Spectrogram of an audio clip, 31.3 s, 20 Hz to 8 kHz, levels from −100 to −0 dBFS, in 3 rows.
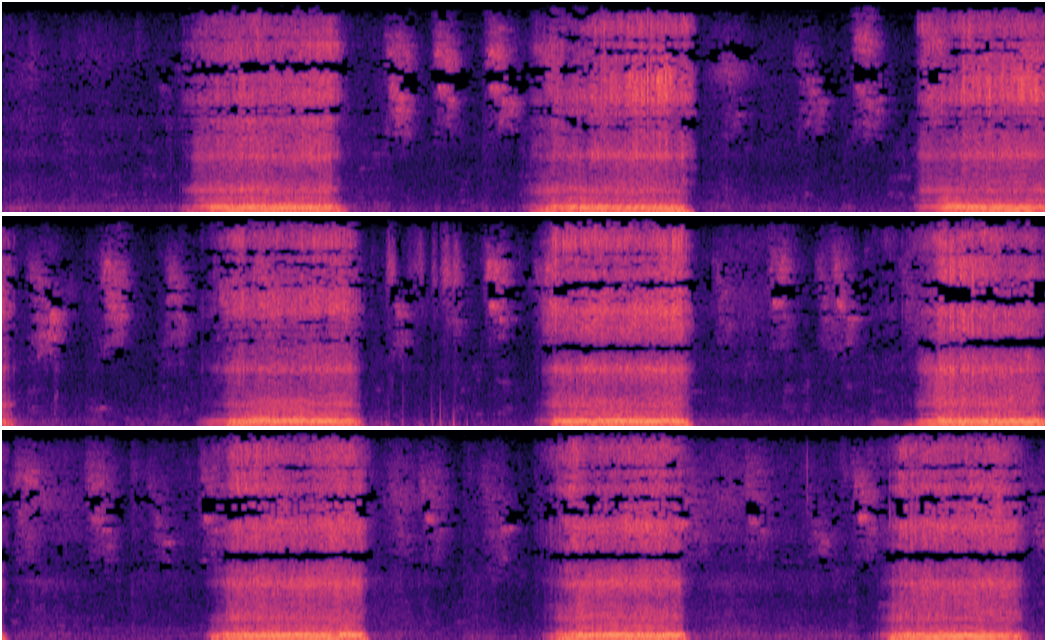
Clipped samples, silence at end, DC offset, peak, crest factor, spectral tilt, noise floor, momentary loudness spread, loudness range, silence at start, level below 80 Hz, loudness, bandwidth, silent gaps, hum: under 0.1%; 0 s; under 0.1%; -12 dBFS; 20 dB; -4.5 dB/octave; -63 dBFS; 23 LU; 3 LU; 1.8 s; -50 dBFS; -28 LUFS; 8 kHz; none; none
